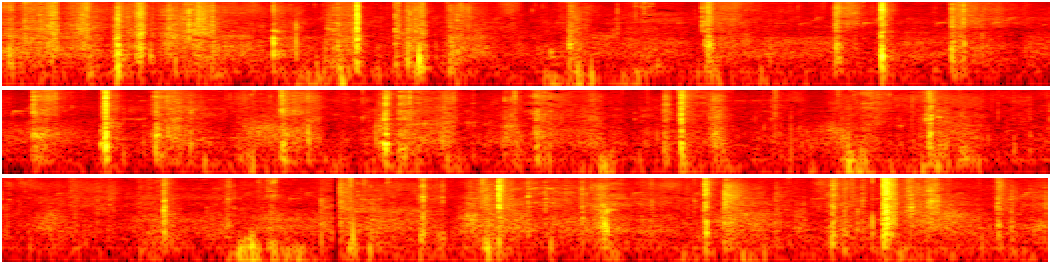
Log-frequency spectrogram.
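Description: Grass and weeds rustle as they are pulled and cut.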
